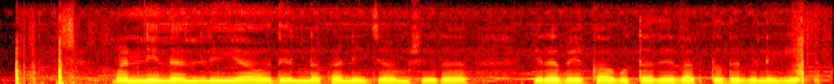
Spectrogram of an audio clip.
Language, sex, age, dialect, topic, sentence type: Kannada, female, 36-40, Coastal/Dakshin, agriculture, question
